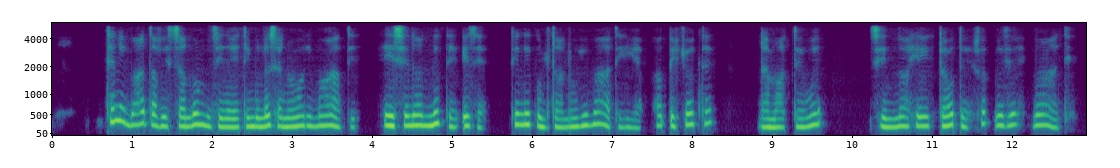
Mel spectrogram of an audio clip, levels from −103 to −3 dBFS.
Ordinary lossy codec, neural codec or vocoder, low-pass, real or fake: AAC, 48 kbps; codec, 16 kHz, 0.8 kbps, ZipCodec; 5.4 kHz; fake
